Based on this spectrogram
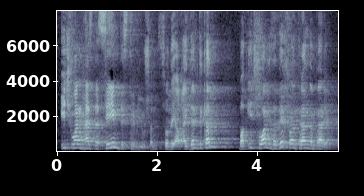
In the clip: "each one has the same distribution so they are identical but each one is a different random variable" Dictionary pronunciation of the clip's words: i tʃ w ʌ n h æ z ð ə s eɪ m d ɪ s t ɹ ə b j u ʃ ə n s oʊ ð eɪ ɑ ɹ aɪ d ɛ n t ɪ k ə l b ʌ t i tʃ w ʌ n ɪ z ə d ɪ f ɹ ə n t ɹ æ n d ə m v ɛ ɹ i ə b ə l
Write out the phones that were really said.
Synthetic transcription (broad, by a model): i tʃ w ʌ n h æ z ð ə s eɪ m d ɪ s t ɹ ə b j u ʃ ə n s oʊ ð eɪ ɑ ɹ aɪ d ɛ n t ɪ k ə l b ʌ t i tʃ w ʌ n ɪ z ə d ɪ f ɹ ə n t ɹ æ n d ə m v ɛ ɹ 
